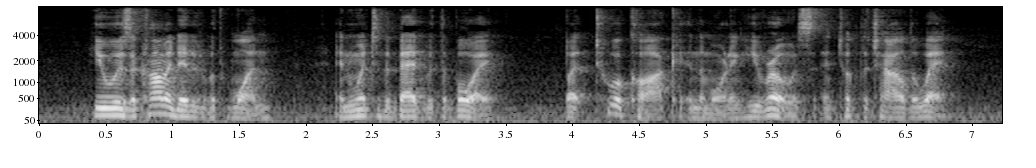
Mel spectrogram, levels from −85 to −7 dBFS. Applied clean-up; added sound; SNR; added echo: none; none; none; none.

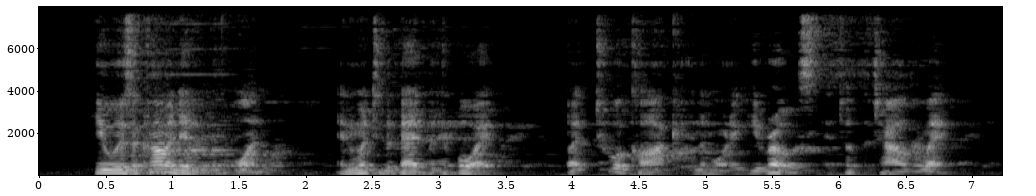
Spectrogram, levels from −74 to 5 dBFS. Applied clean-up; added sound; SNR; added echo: classical method WPE with log-MMSE.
